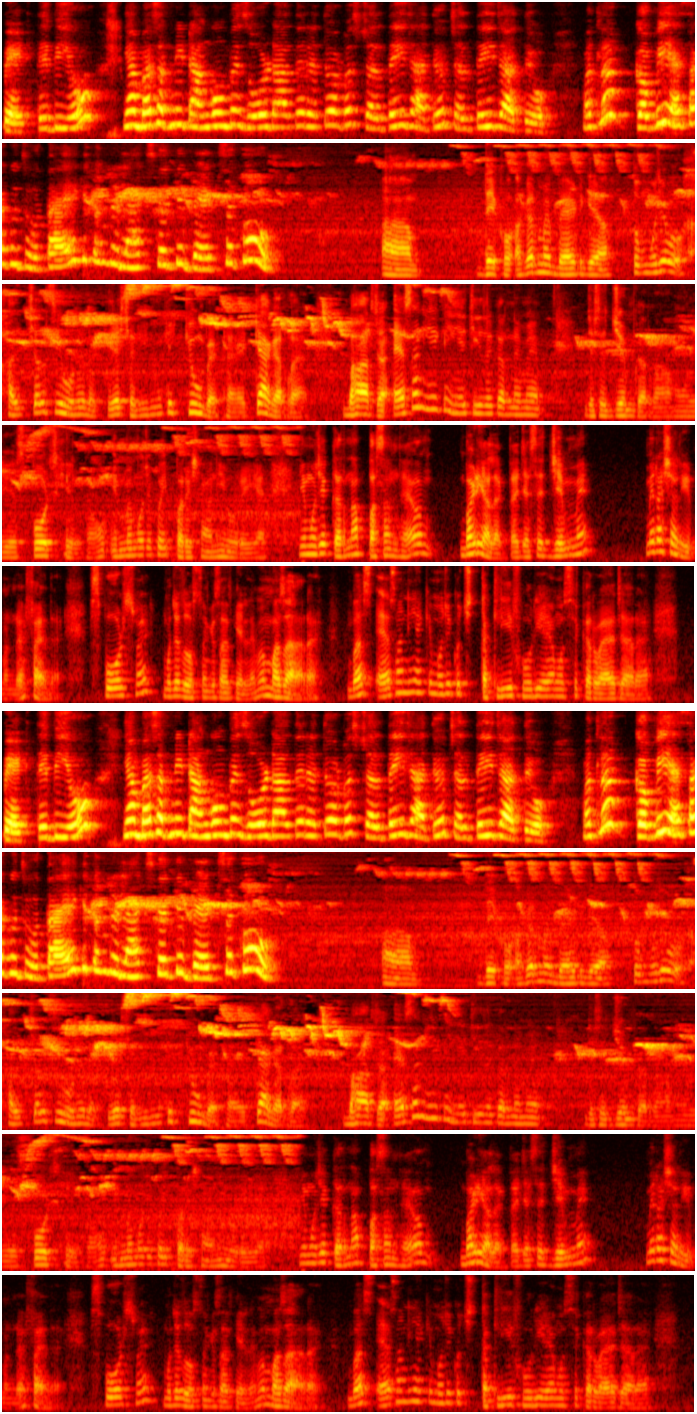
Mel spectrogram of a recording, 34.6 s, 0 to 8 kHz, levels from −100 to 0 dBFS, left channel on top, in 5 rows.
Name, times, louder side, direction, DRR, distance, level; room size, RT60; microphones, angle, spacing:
voice 1, 0.0-5.5 5.8-9.7, right 4 dB, 40° right, 0.3 m, -24 dB
sound 1, 7.7-18.4 19.4-23.8, right 5 dB, 20° right, 0.7 m, -34 dB
voice 2, 10.7-11.1 11.7-25.1 25.4-26.7 27.2-30.9 31.2-34.5, left 5 dB, 55° left, 0.4 m, -38 dB
3.6 x 2.8 x 2.6 m
head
